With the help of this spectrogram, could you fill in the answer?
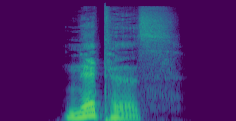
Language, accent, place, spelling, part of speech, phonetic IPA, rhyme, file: German, Germany, Berlin, nettes, adjective, [ˈnɛtəs], -ɛtəs, De-nettes.ogg
- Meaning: strong/mixed nominative/accusative neuter singular of nett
